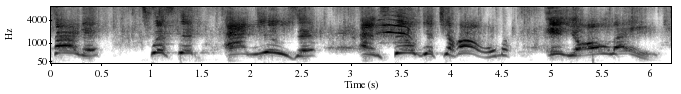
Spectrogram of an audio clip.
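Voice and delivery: high, shouted sermon climax; full-force preaching. Real, not acted.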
